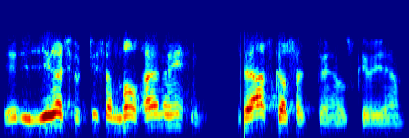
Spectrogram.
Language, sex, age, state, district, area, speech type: Hindi, male, 60+, Uttar Pradesh, Mirzapur, urban, conversation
